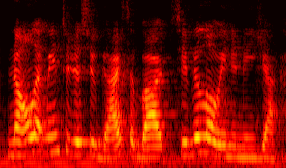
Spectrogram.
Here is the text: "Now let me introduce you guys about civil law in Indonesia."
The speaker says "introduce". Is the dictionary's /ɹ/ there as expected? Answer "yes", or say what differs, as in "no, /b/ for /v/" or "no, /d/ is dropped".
no, /ɹ/ is dropped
